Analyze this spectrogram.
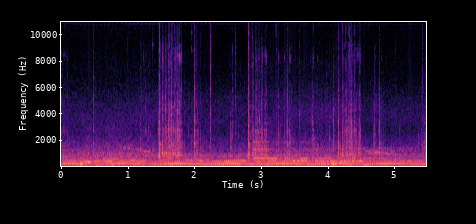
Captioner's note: ratchets clanking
